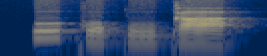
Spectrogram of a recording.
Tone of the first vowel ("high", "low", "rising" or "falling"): high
